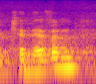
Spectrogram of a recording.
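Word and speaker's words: Cynefin: yell at oh so I'm hearing you say Canan how how's that spelled it's c y n e f i n that's GIC pronunciation so Canan but it's with an f c y n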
